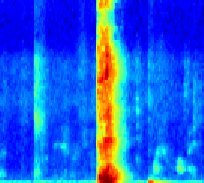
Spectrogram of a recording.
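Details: A dog gives one harsh, forceful cough, followed by a softer throaty sound. Dog cough.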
